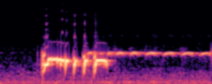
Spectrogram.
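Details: White zebra dove in full song, used as a master recording for training birds: one cooing phrase broken into a quick run of clipped notes, followed by a long, steady, even whistled tone.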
